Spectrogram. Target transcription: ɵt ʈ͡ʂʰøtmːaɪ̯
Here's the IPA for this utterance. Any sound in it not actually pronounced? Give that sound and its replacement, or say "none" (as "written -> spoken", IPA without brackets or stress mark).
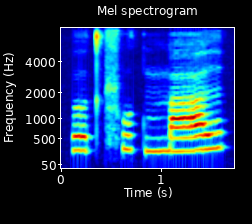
ø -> u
